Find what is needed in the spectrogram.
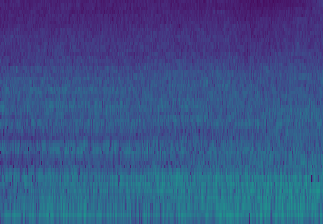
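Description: A low rumbling swell in a dramatic background score that grows steadily louder, building toward drum hits.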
